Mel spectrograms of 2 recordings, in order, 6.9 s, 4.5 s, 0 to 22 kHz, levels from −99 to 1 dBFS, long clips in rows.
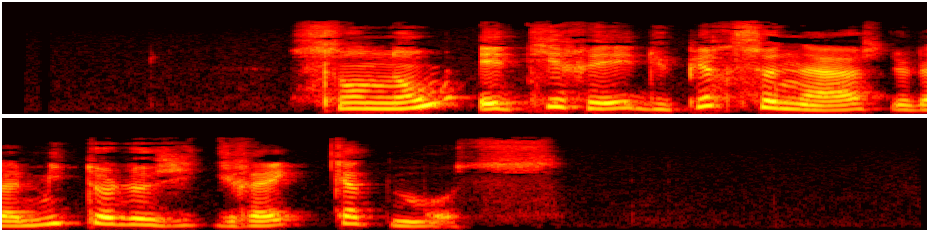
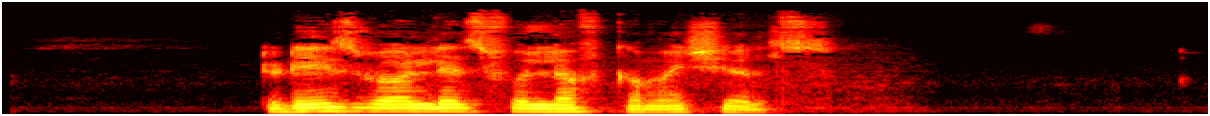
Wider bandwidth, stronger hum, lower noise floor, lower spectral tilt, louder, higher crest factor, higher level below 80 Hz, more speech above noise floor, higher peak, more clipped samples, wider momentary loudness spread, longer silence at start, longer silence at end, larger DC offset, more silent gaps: second, 11 kHz vs 15 kHz; neither; about the same, -79 dBFS vs -80 dBFS; about the same, -4 dB/octave vs -5 dB/octave; second, -29 LUFS vs -22 LUFS; about the same, 20 dB vs 18 dB; second, -84 dBFS vs -66 dBFS; second, 49 dB vs 58 dB; second, -12 dBFS vs -8 dBFS; neither; about the same, 13 LU vs 11 LU; first, 1.1 s vs 0.95 s; about the same, 1.4 s vs 1.4 s; neither; neither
